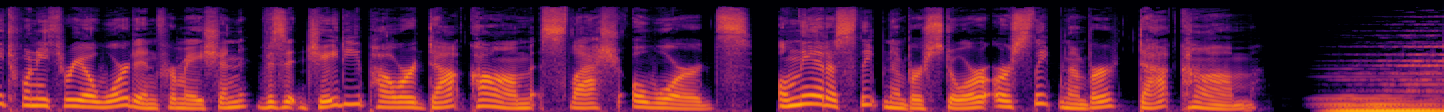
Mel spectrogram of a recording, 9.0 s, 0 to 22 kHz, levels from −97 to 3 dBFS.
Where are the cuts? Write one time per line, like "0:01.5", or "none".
0:07.9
